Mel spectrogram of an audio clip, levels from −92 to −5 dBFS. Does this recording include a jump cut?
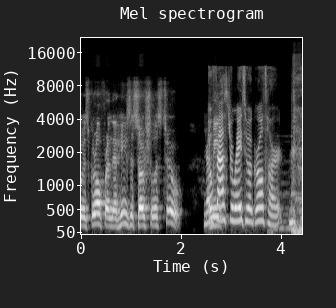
no; 0 cuts

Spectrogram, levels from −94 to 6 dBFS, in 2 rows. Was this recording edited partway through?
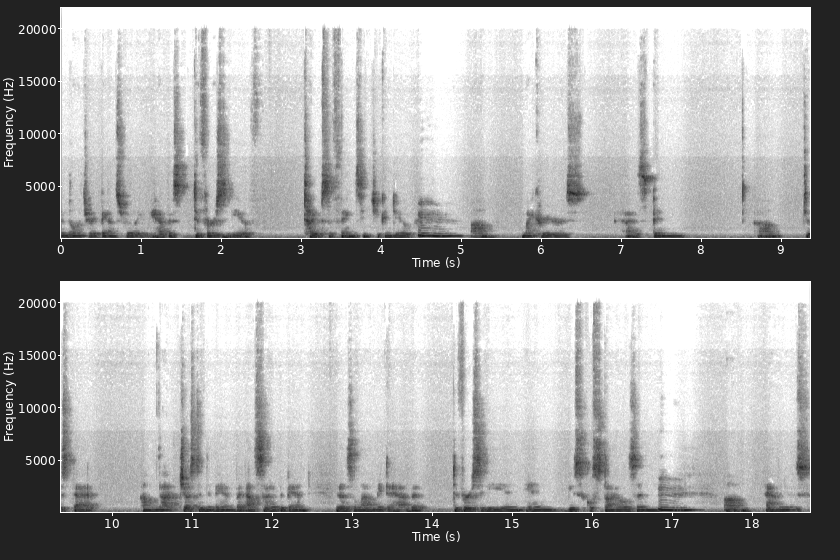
no; 0 cuts

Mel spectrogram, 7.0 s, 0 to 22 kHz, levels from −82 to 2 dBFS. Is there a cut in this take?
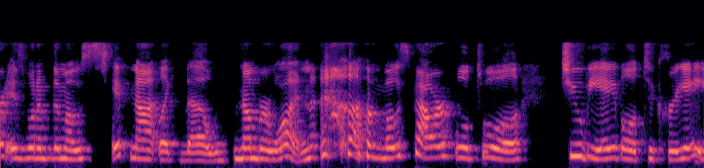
yes; 1 cut; at 1.1 s

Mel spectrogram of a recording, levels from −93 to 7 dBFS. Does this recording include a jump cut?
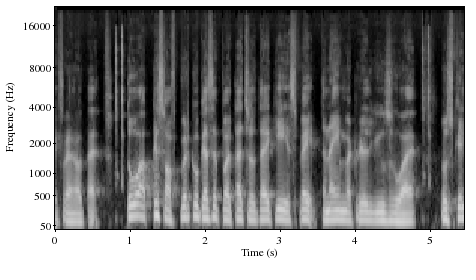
no; 0 cuts

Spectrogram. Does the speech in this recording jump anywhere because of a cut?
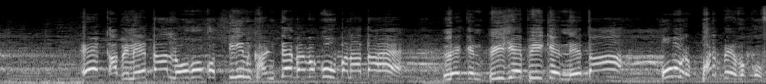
no; 0 cuts

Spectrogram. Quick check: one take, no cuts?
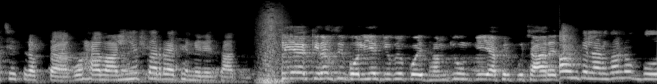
no; 2 cuts; at 2.9 s, 5.6 s

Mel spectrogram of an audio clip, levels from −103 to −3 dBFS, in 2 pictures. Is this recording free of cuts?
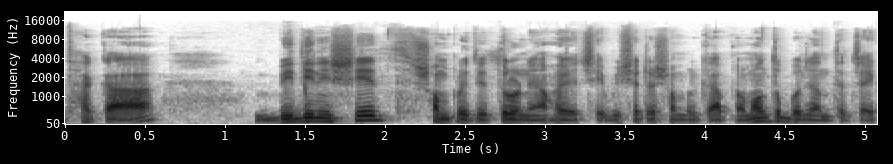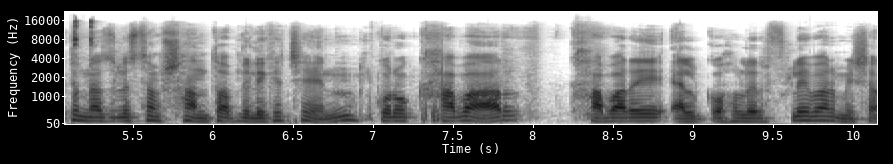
no; 1 cut; at 5.0 s

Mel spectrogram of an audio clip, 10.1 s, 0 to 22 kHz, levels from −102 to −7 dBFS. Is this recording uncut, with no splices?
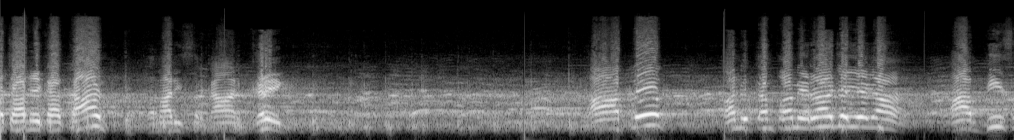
yes; 0 cuts

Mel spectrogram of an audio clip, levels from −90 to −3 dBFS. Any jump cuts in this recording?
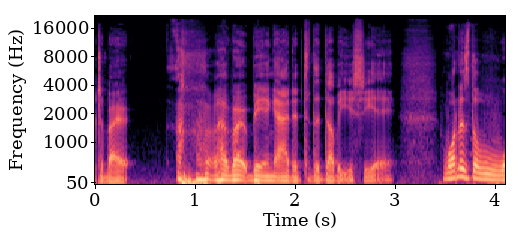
no; 0 cuts

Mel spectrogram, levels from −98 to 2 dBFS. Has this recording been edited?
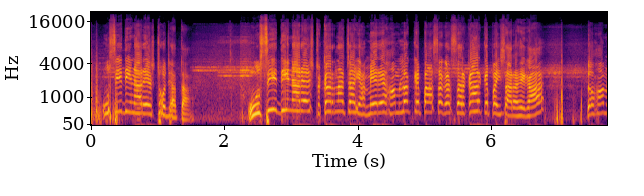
no; 0 cuts

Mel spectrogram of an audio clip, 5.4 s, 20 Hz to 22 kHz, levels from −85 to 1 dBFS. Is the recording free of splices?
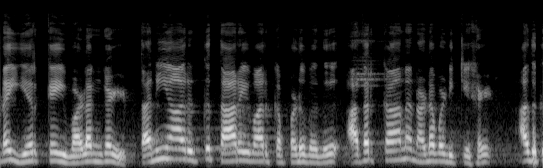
no; 1 cut; at 1.3 s

